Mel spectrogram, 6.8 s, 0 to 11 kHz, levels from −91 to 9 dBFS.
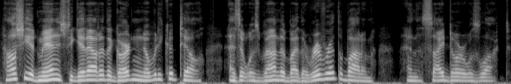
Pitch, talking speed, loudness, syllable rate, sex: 160 Hz, 255 wpm, -18 LUFS, 6.4 syllables/s, male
